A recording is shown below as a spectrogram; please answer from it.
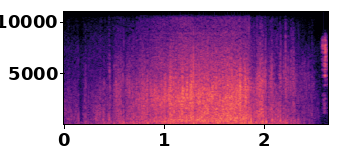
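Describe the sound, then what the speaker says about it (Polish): Strong, moderate wind buffets the microphone of a motorcyclist in Wrocław's Ostrów Tumski in a continuous rumbling roar that swells and then eases off toward the end. "Wiatr natomiast jest umiarkowany"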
